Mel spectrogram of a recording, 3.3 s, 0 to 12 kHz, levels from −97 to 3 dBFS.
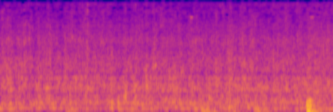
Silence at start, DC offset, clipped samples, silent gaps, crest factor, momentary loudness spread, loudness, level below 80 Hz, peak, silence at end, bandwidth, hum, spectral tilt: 0 s; under 0.1%; under 0.1%; none; 22 dB; 8 LU; -29 LUFS; -34 dBFS; -4 dBFS; 0 s; 11.5 kHz; none; -5.5 dB/octave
